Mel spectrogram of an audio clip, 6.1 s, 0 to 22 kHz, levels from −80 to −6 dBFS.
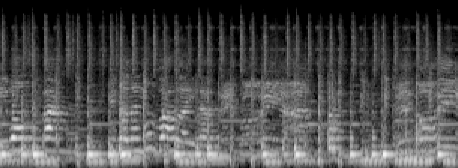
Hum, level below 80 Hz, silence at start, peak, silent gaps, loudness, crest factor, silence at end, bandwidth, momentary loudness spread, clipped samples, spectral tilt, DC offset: none; -48 dBFS; 0 s; -6 dBFS; none; -23 LUFS; 16 dB; 0 s; 16.5 kHz; 7 LU; under 0.1%; -5 dB/octave; under 0.1%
